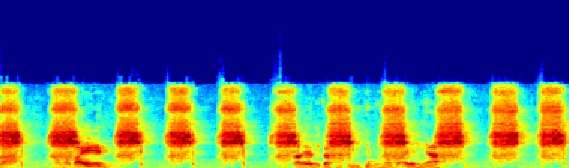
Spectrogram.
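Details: A young common hill myna, a tame pet, cranky and wanting to eat bread, gives harsh, noisy bursts repeated about every second, mixed with a few wavering tonal cries.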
